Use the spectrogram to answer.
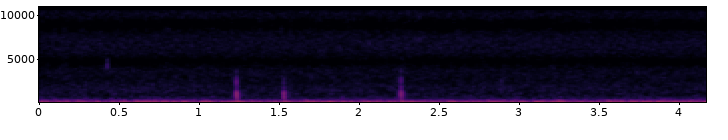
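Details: A low, steady rumbling hum fills the recording, with only a few faint, soft taps and no animal calls.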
